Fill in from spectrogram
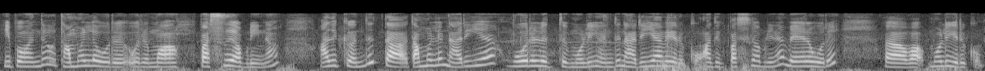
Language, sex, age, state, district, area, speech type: Tamil, female, 30-45, Tamil Nadu, Thanjavur, urban, spontaneous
